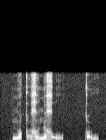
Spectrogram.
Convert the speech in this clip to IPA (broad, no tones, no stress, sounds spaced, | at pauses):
n o q ɛ̰ ʁ ɤ n ɛ ʁ o̰ | q ṵ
